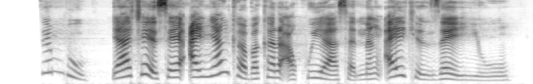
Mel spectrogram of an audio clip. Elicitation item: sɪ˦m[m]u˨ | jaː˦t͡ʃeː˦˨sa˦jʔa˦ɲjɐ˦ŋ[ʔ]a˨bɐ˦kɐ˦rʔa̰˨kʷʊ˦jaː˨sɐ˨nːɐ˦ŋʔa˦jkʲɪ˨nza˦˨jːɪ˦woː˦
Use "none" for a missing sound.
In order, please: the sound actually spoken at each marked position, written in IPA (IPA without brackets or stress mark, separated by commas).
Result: b, k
